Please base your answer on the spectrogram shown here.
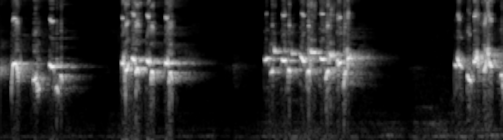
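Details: Yellow-vented bulbul song used to provoke young birds. Short bursts of chattering, bubbly notes, each under a second, separated by clear silent gaps.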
